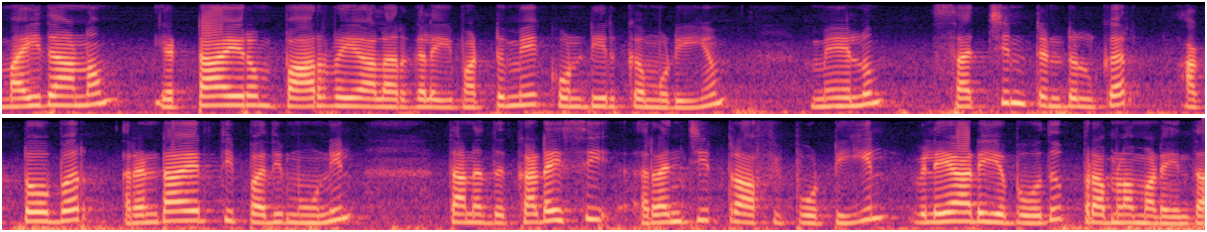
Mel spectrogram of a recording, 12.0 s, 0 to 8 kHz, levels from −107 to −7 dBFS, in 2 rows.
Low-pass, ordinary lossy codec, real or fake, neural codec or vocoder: 7.2 kHz; none; real; none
